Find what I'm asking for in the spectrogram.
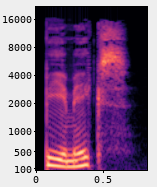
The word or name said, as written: BMX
